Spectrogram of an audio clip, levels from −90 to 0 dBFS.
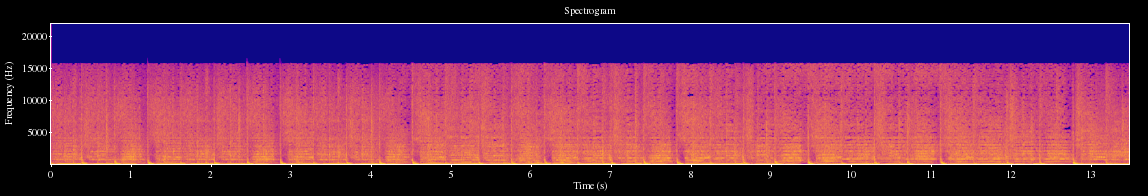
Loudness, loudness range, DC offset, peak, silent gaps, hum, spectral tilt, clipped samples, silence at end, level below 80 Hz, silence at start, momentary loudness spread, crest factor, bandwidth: -16 LUFS; 1 LU; under 0.1%; -2 dBFS; none; none; -3.5 dB/octave; under 0.1%; 0 s; -16 dBFS; 0 s; 2 LU; 12 dB; 16 kHz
